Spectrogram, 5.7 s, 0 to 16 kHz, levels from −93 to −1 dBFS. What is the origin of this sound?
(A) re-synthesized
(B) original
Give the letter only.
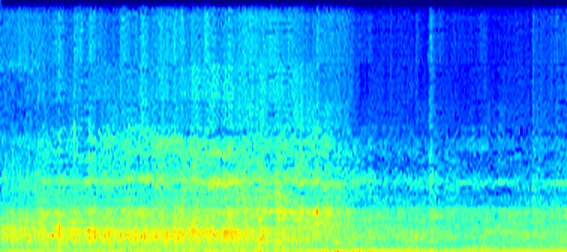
A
